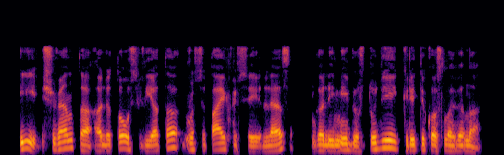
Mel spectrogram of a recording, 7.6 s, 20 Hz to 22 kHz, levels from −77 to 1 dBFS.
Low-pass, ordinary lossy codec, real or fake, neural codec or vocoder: 7.2 kHz; MP3, 48 kbps; fake; codec, 16 kHz, 8 kbps, FunCodec, trained on LibriTTS, 25 frames a second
